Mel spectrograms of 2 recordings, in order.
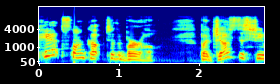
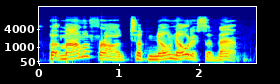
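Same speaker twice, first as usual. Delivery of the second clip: ordinary delivery, nothing marked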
